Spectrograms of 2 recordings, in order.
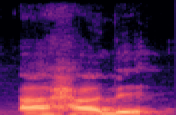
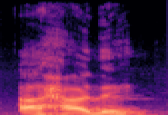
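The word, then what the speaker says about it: أَحَدٌ: Ahad. Ahad. Pas aha. On ne met pas shida sur les ha. Aha. Ahad.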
